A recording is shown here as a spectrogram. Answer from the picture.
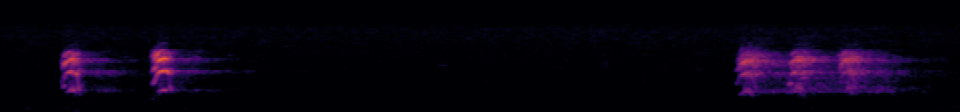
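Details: Serbian hounds, two dogs hunting on the trail of fox and roe deer, give far-off, tonal barks. A quick pair opens, then a long silence, then a rapid run of three clustered barks near the end.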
